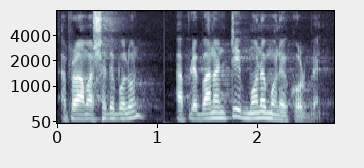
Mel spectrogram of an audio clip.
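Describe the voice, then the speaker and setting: A man teaching Quran reading, spelling out letters and syllables slowly for listeners to repeat after him, stretching each joined word. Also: mid-range voice, expressive, darkish tone. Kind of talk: slow recitation lesson with call-and-repeat drills.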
